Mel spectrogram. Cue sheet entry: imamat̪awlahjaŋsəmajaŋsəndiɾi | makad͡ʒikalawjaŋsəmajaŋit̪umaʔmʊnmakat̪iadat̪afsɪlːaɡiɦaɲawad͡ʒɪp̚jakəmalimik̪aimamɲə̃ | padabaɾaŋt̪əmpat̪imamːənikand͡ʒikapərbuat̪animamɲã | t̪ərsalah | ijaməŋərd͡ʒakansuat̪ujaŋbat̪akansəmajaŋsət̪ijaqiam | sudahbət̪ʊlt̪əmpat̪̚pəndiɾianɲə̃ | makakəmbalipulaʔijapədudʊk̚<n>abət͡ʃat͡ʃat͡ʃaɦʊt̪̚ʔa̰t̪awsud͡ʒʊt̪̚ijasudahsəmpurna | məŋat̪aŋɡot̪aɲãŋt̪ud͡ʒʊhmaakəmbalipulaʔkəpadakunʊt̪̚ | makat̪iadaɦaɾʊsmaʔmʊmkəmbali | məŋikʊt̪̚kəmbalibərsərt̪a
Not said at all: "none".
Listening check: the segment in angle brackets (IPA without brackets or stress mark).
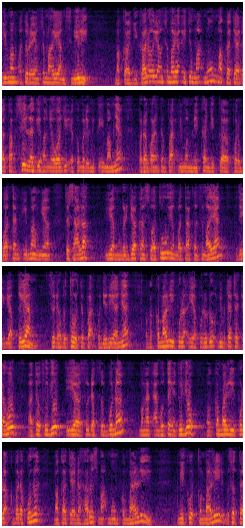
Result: ɲ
